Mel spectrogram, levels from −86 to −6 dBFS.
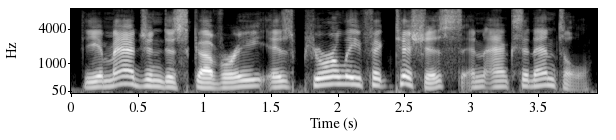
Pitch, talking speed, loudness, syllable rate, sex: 160 Hz, 120 wpm, -17 LUFS, 5.6 syllables/s, male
